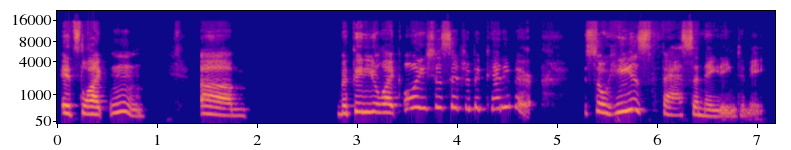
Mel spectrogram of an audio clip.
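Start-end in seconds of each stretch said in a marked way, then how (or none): 3.4-4.8 high, quick cooing; mock gushing. Fan fooled by a killer's charm, gushing. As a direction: coo it as over something cute. Acted gushing over a teddy bear.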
